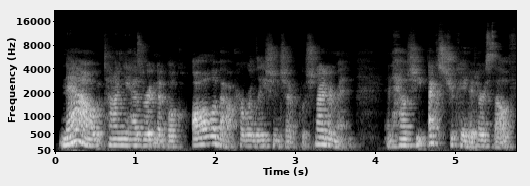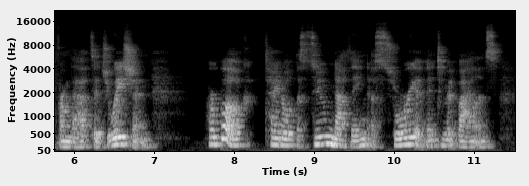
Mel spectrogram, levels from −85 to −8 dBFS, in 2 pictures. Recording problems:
off-mic speech; far
room echo; noticeable; dies away in 0.2 s

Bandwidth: 15.5 kHz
